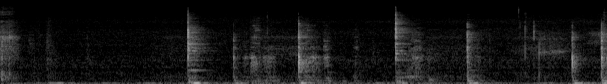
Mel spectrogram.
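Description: Metal spoon knocking and scraping against a pan about five times while stirring melting gummy bears in boiling water, over a faint bubbling hiss.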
